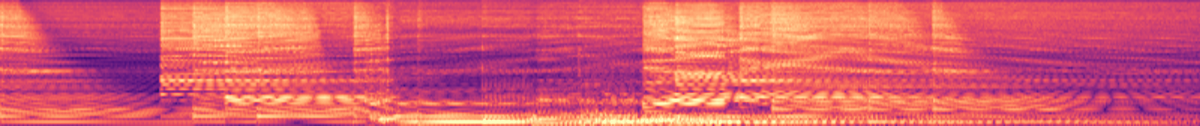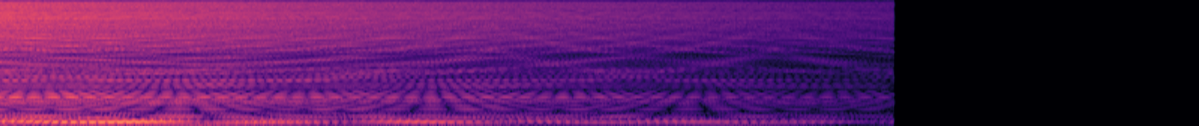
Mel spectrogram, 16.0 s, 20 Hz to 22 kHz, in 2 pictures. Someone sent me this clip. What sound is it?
Instrument samples > Synths / Electronic
Deep Pads and Ambient Tones13
From a collection of 30 tonal pads recorded in FL Studio using various vst synths
Synthesizer, Haunting, Digital, Dark, bass, synthetic, bassy, Pad, Note, Synth, Ambient, Ominous, Tones, Oneshot, Chill, Deep, Pads, Analog, Tone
